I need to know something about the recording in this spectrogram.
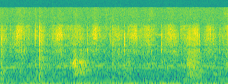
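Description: Near silence, with a few faint soft rustles and clicks of tarot cards being handled and sorted through.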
